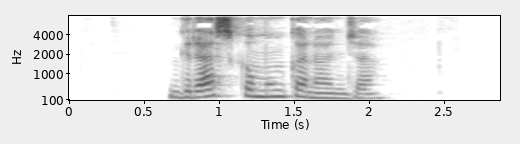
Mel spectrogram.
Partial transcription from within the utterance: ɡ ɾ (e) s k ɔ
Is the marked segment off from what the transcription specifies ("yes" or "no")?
yes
